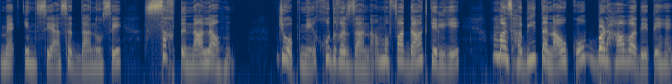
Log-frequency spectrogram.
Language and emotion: Urdu, disgusted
